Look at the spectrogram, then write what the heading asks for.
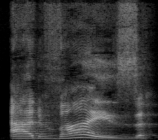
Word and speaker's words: advise: then here we have advise advise so it's so tricky right advice has an S sound but it's spelled with a c advise has a z sound but spelled with an S uh why is English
